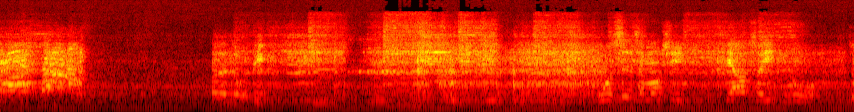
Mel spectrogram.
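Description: Television audio heard through the set's speakers: a voice for the first second, then a brief near-silent gap as the channel changes, then a programme with voices over music from about two seconds in.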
